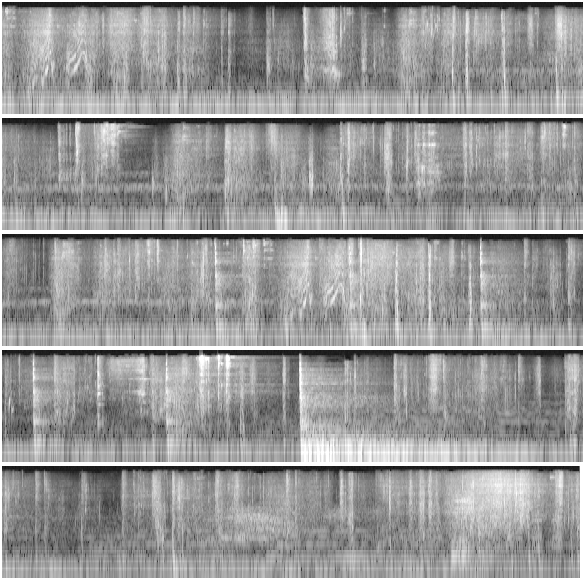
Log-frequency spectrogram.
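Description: Footsteps shuffle across a hard floor.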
